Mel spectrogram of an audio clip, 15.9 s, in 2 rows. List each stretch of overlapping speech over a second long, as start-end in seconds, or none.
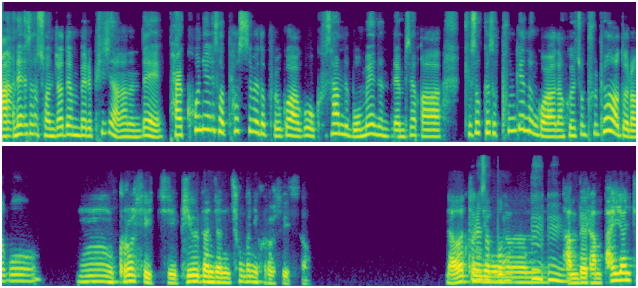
13.7-15.1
